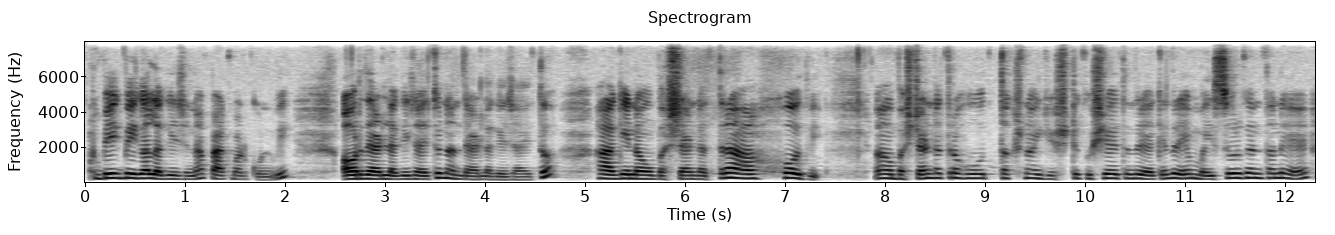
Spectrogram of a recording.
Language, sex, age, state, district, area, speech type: Kannada, female, 30-45, Karnataka, Chikkaballapur, rural, spontaneous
